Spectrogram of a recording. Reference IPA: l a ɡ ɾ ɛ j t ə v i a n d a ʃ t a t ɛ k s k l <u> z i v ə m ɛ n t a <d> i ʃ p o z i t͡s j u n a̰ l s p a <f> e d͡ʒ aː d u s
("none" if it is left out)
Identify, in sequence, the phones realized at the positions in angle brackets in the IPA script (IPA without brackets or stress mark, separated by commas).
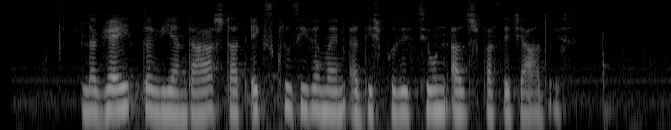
u, d, s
